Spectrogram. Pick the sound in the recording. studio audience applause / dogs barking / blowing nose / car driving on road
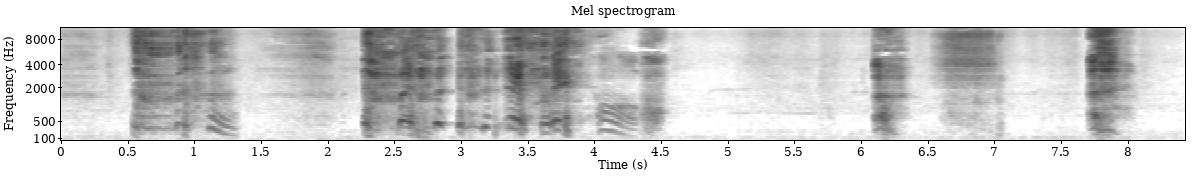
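blowing nose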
